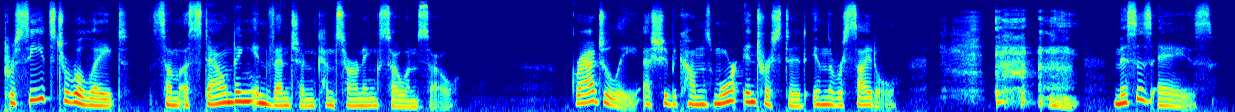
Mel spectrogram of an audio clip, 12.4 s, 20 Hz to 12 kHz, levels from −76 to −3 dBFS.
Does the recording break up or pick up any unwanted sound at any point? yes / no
yes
